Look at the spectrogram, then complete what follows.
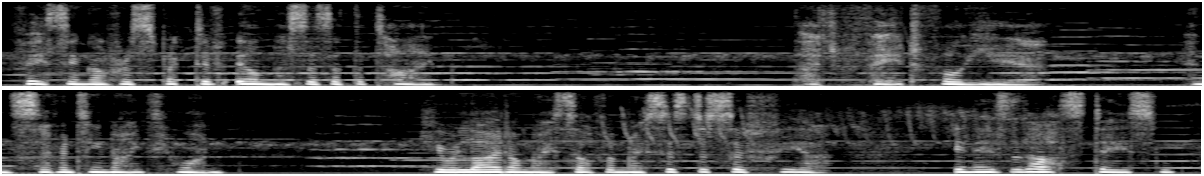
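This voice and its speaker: A woman's voice: medium pitch, mellow, lightly acted. A woman playing an older, devoted, grieving widow of a composer, telling her story formally and wistfully in a period audio drama.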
